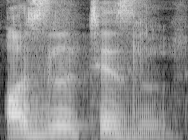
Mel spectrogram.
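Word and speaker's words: Oswaldtwistle: there's a place called oswald thistle which is pronounced ozil tizzle oh yeah english is a totally crazy language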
